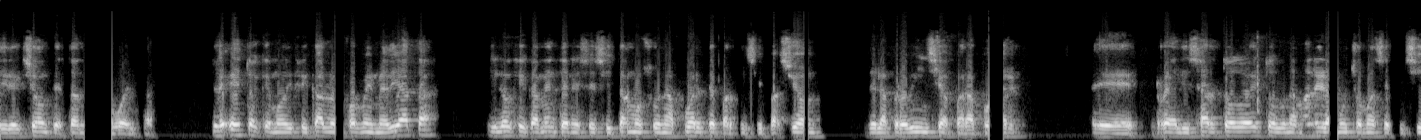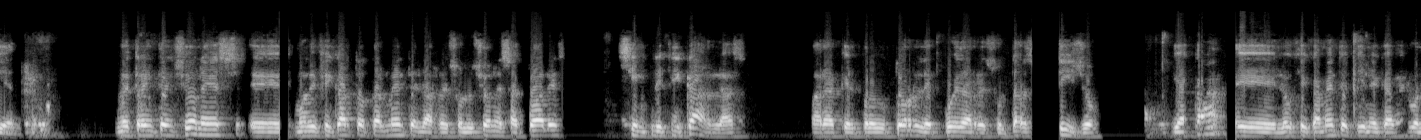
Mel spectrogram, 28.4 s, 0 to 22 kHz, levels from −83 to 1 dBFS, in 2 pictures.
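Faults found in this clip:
Block of digital silence, eight dropouts: output buffer not filled in time, so whole blocks go to zero with hard edges, heard as holes. 0.84–1.12 s (279 ms), 3.34–3.44 s (93 ms), 8.03–8.08 s (47 ms), 9.88–10.03 s (149 ms), 13.28–13.38 s (93 ms), 17.00–17.09 s (93 ms), 24.52–24.80 s (279 ms), 26.47–26.56 s (93 ms). The recurring 93 ms gaps fit a 4096-sample buffer.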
